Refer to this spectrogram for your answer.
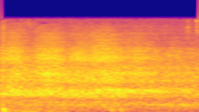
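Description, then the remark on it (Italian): A dense, steady roar of Bologna football fans chanting in a stadium during a match, one continuous wash of voices with no clear pauses and no single voice standing out. “Fa sentire i tifosi del Bologna, non tantissimi, no, in realtà sono un buon numero.”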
